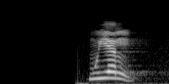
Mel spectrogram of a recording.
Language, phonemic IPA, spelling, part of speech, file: Tamil, /mʊjɐl/, முயல், noun / verb, Ta-முயல்.ogg
- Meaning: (noun) rabbit, hare, especially Indian hare (Lepus nigricollis); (verb) to try, make an effort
